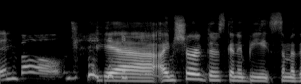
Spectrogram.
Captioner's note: chuckles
